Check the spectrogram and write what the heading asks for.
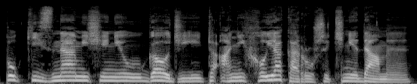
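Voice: medium pitch, moderate pace, no echo, studio quality, close to an everyday voice. A reader voicing an angry, resentful young male peasant who grumbles, in an audiobook.

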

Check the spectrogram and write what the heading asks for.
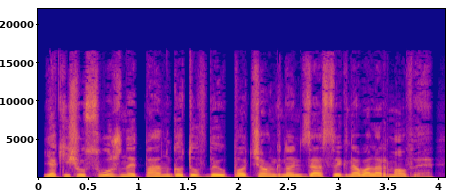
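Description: A man reading a children's storybook aloud, expressive and unhurried. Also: medium pitch, breathy edge, dry recording, clean studio sound. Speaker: narrator.

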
